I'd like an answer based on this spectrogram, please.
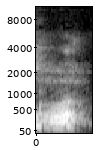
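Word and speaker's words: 国: Zhong pour celui-là, première syllabe, premier caractère, et Guo, le pays, l'empire du milieu, la Chine.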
